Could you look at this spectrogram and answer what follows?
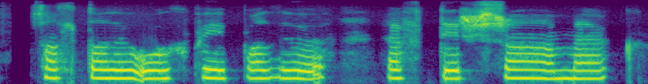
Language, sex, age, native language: Icelandic, female, 8, Icelandic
